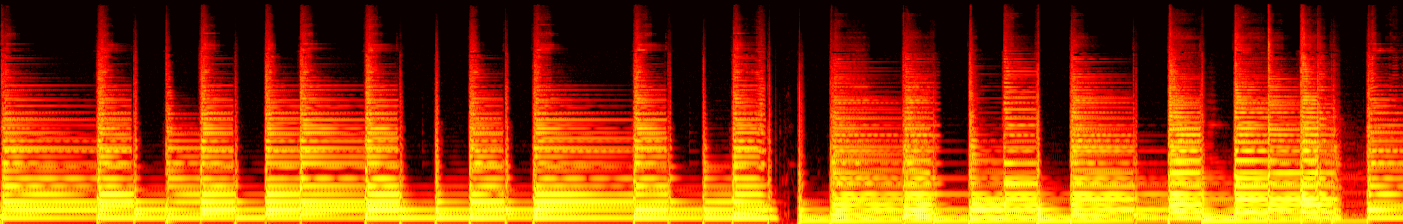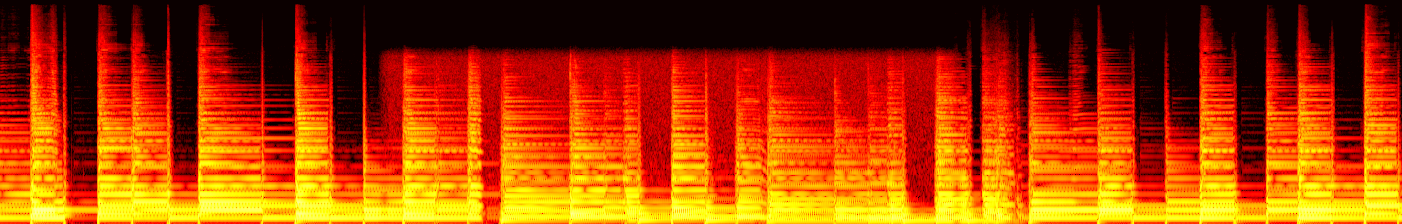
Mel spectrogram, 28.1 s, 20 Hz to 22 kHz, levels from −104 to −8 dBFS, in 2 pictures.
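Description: At 17.80 s the music undergoes a digital radio blending to analogue: the receiver lost its digital stream and cross-faded over 121 ms to the station's FM broadcast, returning at 23.66 s. During that stretch the level drops by about 2 dB and a steady hiss sits roughly 35 dB below the music. On a spectrogram a faint noise floor appears between those times. The waveform shows a slight step down in amplitude.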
